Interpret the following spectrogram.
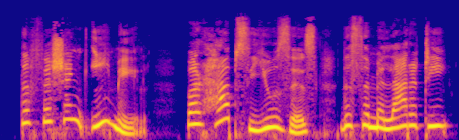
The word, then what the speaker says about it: phishing: Well, the word fish is pronounced just like fish. The phishing email perhaps uses the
